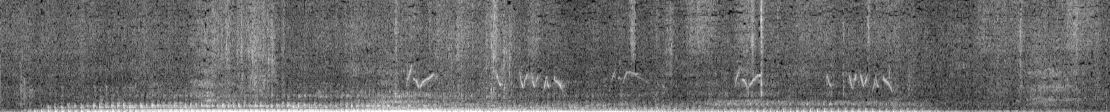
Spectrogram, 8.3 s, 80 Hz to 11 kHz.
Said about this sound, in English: The fundamental of these sounds is too low for us to hear, generally between 15 and 20 hertz. Right. Do you want to play that the sound of the elephants doing this in the wild?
